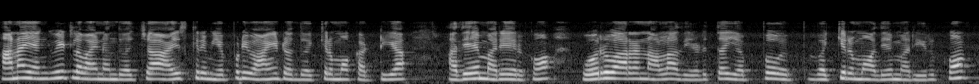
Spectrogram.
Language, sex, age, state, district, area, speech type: Tamil, female, 30-45, Tamil Nadu, Mayiladuthurai, rural, spontaneous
